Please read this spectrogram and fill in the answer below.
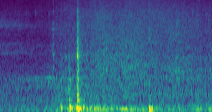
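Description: A sharp click just under a second in and a short low thump about half a second later, over a low rumble.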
